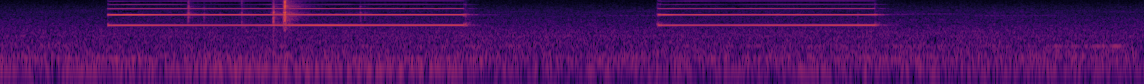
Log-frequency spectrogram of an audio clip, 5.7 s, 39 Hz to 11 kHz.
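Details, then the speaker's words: 1974 Honda TL125 points and timing check: high continuity-tester beep continues past the firing mark before stopping, so points open slightly late; timing tweaked. "right so we're off a little bit we're off by just that much so I'm gonna tweak it I'd like to get it perfect"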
